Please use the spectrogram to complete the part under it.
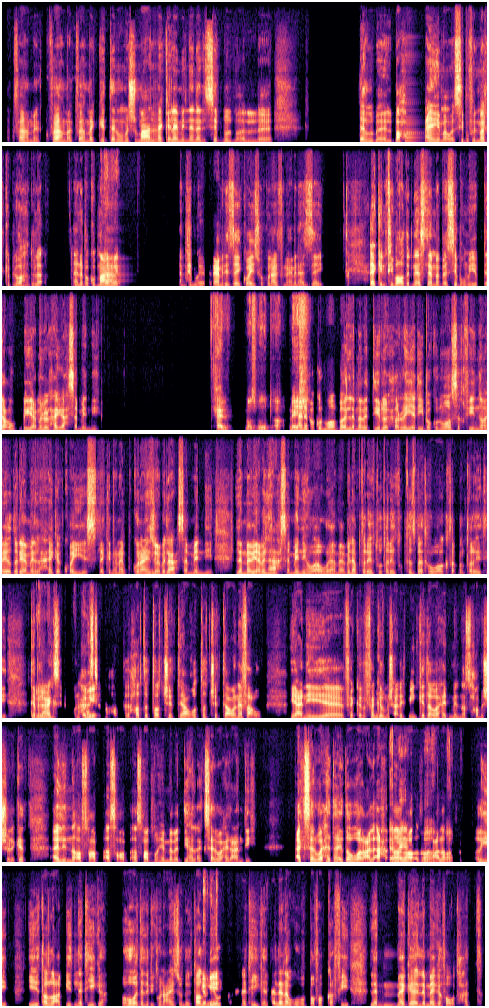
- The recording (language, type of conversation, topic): Arabic, podcast, إيه طريقتك في تفويض المهام بشكل فعّال؟
- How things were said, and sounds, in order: distorted speech; "أسيب" said as "دسيب"; unintelligible speech; in English: "الtouch"; in English: "والtouch"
